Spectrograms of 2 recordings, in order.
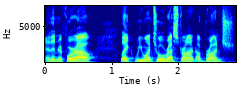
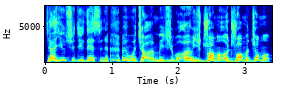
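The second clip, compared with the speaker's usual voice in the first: lightly mocking a silly young girl, higher; immature girl; 8 semitones higher, 5 dB louder than usual. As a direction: toss it off like a ditzy teen. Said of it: "not like an immature little girl that's like".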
